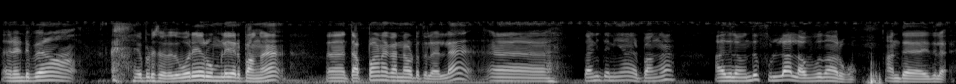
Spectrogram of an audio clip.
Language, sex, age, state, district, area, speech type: Tamil, male, 18-30, Tamil Nadu, Tiruvarur, urban, spontaneous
